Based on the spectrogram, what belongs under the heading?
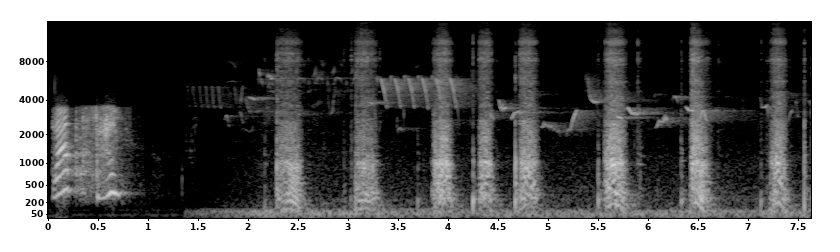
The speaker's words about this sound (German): Aber wie, also, das Sägen, wie war jetzt das? Ritsch. Ja, genau. Ritsch. Ritsch.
